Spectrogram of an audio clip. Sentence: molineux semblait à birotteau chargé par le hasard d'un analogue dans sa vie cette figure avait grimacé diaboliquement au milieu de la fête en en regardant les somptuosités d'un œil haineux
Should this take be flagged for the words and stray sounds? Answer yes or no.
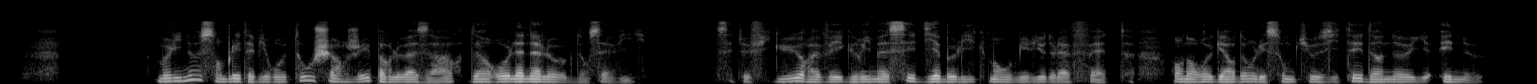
yes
